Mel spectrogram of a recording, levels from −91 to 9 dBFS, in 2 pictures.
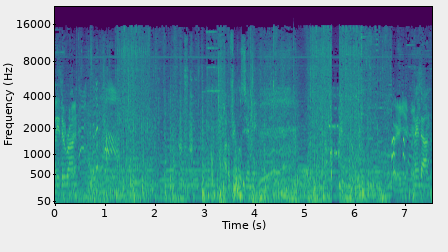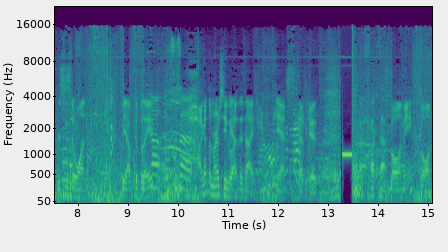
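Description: Throughout the clip, the gain swings by about 15 dB, so loud and soft parts sit squashed close together. This gain pumping likely comes from input gain set far too high, with a fast limiter clamping down on every peak.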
